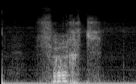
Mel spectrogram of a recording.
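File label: "vrucht", Dutch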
